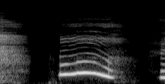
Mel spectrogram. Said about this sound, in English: That's like the fifth time I've yawned.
